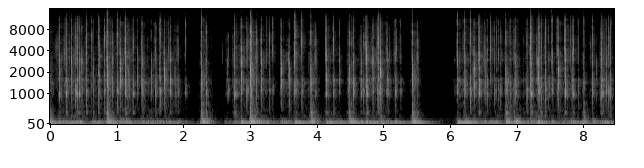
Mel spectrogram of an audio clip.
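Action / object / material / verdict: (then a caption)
tap / plastic mechanical keyboard / plastic / none. A white tenkeyless Ducky Miya Pro mechanical keyboard with Cherry MX Red switches, plastic keycaps and RGB backlight, resting on a desk mat, is typed on fast with the fingertips of both hands. Rapid, dense clacking keystrokes with bright clicks and a low thock run continuously. There are brief pauses near 2 and 6 seconds.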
